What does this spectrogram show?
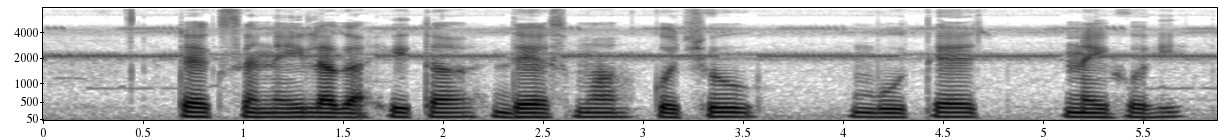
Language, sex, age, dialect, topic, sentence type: Chhattisgarhi, male, 18-24, Central, banking, statement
